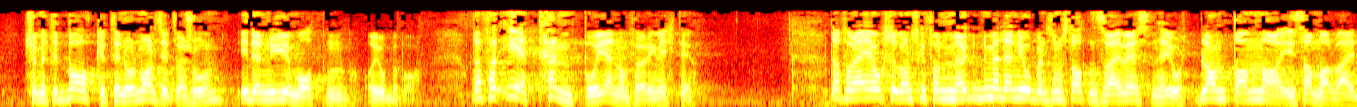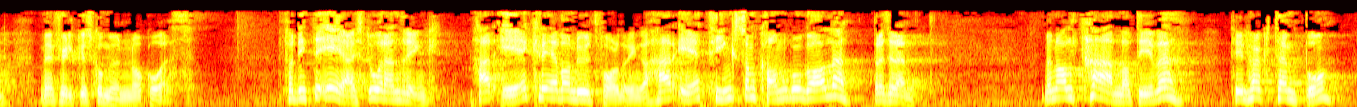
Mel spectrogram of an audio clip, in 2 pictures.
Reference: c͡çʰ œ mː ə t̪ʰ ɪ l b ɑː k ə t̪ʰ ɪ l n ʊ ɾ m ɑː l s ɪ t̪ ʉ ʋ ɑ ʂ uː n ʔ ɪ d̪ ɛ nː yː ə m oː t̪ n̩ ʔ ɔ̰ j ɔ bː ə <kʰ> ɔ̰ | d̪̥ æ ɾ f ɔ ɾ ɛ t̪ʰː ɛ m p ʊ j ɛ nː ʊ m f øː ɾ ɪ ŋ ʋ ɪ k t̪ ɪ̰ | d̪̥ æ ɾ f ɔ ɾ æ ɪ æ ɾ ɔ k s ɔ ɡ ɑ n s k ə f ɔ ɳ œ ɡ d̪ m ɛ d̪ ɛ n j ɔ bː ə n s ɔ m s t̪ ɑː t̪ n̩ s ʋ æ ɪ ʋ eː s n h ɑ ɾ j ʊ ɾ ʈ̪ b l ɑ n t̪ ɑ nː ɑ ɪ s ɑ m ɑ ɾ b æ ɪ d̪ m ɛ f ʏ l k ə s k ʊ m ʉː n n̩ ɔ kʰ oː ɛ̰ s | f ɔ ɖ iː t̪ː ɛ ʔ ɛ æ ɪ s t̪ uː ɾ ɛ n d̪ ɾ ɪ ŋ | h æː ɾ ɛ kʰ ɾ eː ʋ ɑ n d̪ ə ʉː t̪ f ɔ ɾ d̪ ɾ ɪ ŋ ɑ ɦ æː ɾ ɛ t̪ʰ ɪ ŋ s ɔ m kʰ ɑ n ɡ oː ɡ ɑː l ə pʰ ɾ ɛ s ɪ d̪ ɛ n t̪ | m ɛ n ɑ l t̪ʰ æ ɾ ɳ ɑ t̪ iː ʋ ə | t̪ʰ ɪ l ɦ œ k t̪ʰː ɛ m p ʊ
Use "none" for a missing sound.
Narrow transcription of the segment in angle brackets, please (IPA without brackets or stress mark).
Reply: pʰ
